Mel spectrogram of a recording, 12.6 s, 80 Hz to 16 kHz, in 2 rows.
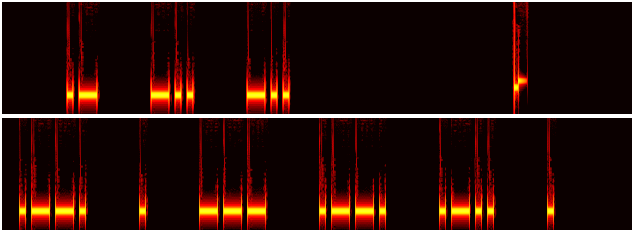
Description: Morse code, heard as a keyed tone, about 20 wpm, spaced as for 11 wpm, 690 Hz. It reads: ADD PEOPLE
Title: 3x Character Spacing - Top 200 Words - 20wpm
